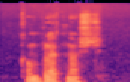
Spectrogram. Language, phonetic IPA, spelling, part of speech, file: Polish, [kɔ̃mˈplɛtnɔɕt͡ɕ], kompletność, noun, LL-Q809 (pol)-kompletność.wav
